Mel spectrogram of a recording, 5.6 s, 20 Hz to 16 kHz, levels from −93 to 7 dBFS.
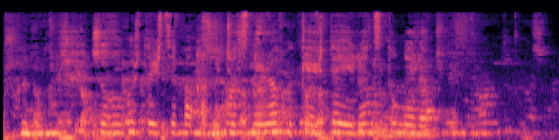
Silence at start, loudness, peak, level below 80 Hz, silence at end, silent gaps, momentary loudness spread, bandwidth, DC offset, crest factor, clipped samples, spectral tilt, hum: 0.05 s; -18 LUFS; -4 dBFS; -42 dBFS; 0.15 s; none; 12 LU; 11.5 kHz; under 0.1%; 14 dB; under 0.1%; -5.5 dB/octave; none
